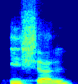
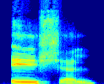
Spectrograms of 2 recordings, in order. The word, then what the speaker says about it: échelle: So in English, in the English accent, it would be échelle. But in French, it's échelle because of that accent.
